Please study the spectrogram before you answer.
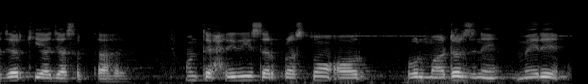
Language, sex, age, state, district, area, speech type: Urdu, male, 18-30, Uttar Pradesh, Balrampur, rural, spontaneous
